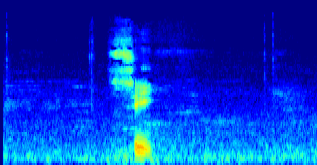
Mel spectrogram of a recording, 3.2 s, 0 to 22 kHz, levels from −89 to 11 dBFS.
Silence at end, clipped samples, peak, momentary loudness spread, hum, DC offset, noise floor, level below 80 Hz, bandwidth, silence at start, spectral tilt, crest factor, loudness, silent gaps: 1.1 s; under 0.1%; -8 dBFS; 28 LU; none; under 0.1%; -54 dBFS; -64 dBFS; 14.5 kHz; 1.1 s; -3 dB/octave; 24 dB; -26 LUFS; none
